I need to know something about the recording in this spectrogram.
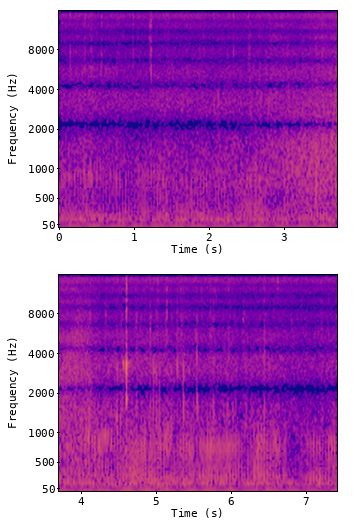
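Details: Kittens kneading at their favorite blanket, suckling and purring: a dense low rumble in quick regular pulses, with a sharper tick and rustle midway.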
